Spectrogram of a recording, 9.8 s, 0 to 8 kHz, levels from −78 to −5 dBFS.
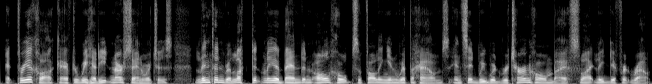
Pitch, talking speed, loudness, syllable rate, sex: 145 Hz, 190 wpm, -19 LUFS, 5.4 syllables/s, male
